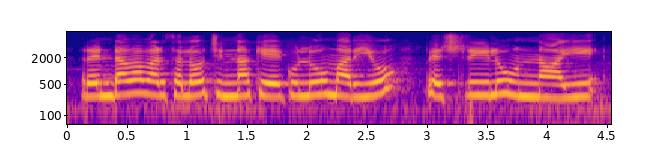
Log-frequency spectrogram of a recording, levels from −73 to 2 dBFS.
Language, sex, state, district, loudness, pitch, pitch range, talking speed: Telugu, female, Telangana, Hyderabad, -13 LUFS, 275 Hz, 270-290 Hz, 95 wpm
